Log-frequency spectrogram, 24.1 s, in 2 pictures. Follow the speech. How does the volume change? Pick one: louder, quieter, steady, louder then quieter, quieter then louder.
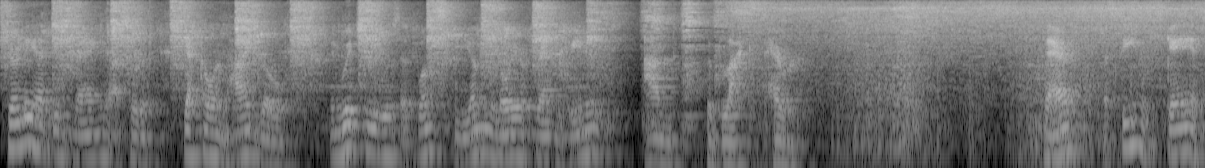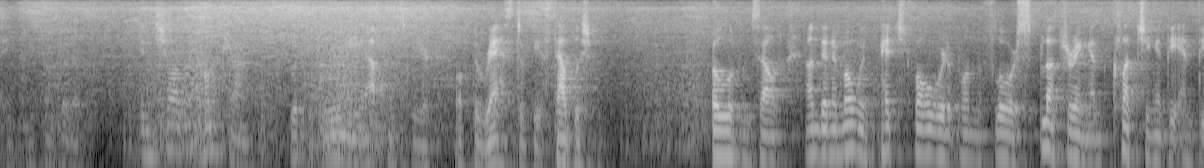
louder.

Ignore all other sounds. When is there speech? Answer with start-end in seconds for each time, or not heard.
0.0-8.1, 10.4-18.1, 19.1-24.0.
